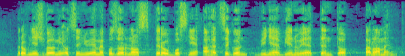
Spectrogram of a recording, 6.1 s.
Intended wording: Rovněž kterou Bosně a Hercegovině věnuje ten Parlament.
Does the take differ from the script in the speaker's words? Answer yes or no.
yes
